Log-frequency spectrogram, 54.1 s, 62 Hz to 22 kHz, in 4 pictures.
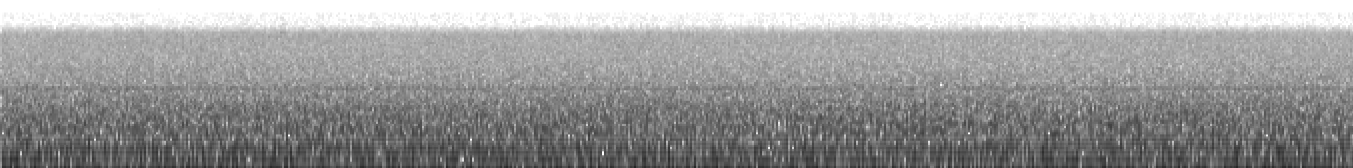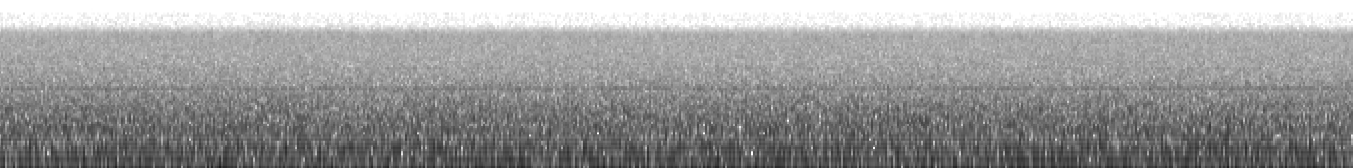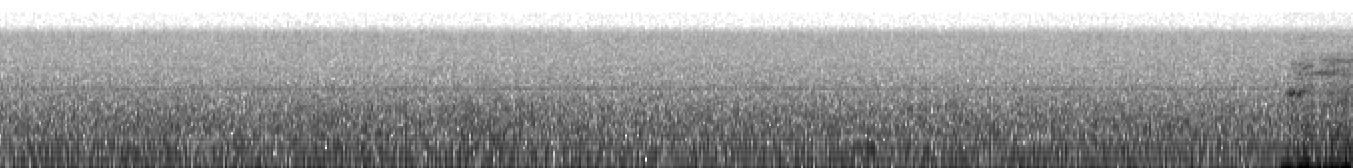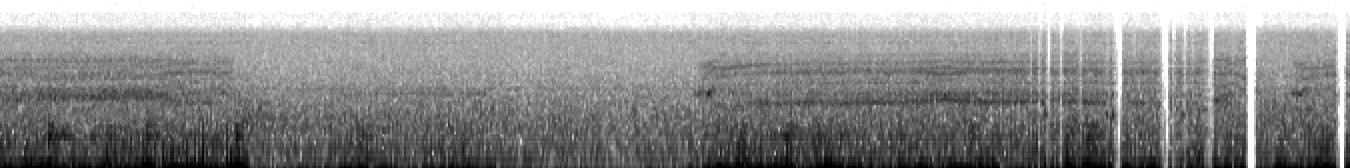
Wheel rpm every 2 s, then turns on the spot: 0, 0, 0, 0, 0, 0, 0, 0, 0, 0, 0, 0, 0, 0, 0, 0, 0, 0, 0, 0, 100, 130, 20, 10, 100, 160, 120.
44-46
